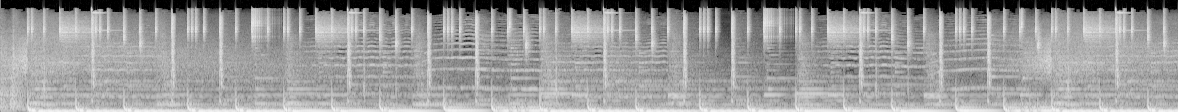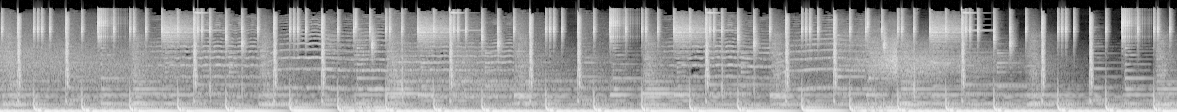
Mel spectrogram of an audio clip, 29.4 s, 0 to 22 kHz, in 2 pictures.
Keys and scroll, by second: 17.3 ctrl+z, 22.0 shift+Page_Down, 22.2 ctrl+Page_Up, 23.7 ctrl+g, 25.6 c.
